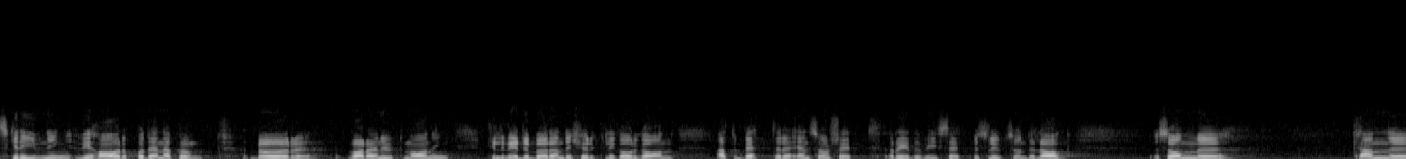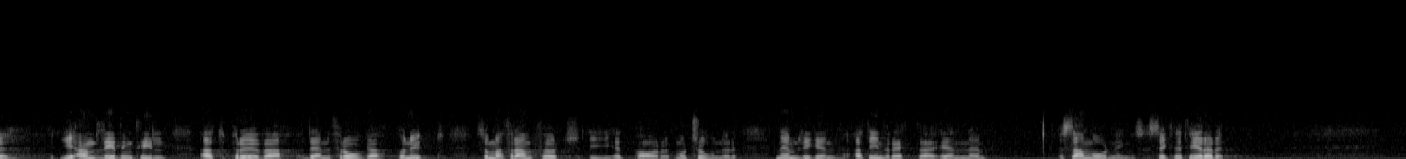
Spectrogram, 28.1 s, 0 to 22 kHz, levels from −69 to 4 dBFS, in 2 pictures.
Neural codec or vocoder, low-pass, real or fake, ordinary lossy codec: none; none; real; none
